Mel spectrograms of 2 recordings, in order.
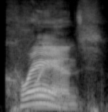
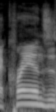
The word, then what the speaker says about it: crayons: Huh, yeah, crayons isn't good. – Well, some people say crayons, pronounce the Y.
